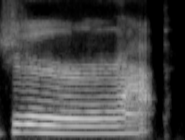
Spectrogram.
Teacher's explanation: So we have the TR and the DR blends, which are really affricate blends · you have that palatal area of the tongue, and also your lips are protruded in kind of an angry dog teeth manner, which really does help with the R.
